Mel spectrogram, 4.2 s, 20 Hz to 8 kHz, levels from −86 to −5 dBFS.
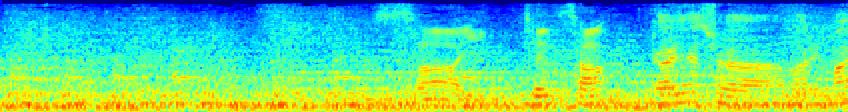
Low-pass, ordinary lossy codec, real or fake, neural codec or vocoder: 7.2 kHz; none; real; none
